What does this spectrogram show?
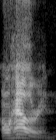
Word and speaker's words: O'Halloran: Did I say his name wrong? No, O'Halloran.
